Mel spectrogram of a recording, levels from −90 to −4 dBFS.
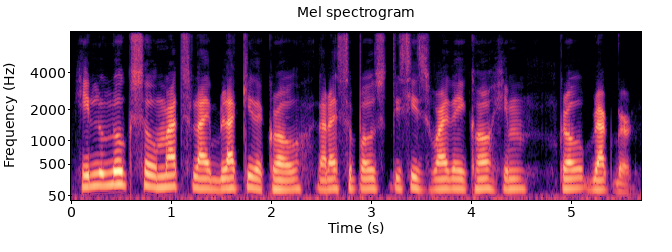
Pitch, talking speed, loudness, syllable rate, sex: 135 Hz, 200 wpm, -19 LUFS, 4.4 syllables/s, male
